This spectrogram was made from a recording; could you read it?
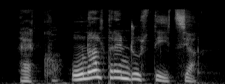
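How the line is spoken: Exclaiming. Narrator (Italian): esclamò Pippi

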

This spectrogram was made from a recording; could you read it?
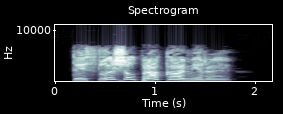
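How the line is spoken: Two colleagues whispering. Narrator (Russian): перешептывались двое его коллег

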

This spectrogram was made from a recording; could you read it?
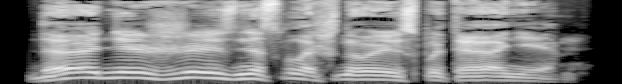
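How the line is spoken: Drunken grumbling. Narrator (Russian): ворчал пьяный

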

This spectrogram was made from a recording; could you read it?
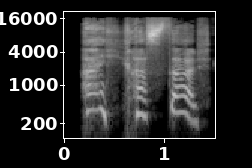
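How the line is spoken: Laughing protest. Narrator (Russian): смеясь, отбрыкивалась Маша

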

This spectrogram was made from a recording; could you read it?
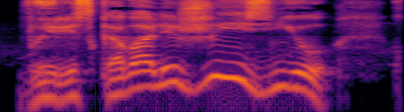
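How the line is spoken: Exclaimed in chorus. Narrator (Russian): хором воскликнули

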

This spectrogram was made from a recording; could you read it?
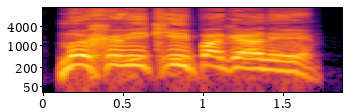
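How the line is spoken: Growling. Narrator (Russian): прорычал Пиви

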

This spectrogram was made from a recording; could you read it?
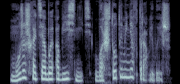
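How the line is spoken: Serious secretive whisper. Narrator (Russian): серьезно спросил шепотом, чтобы не слышали гребцы и охрана

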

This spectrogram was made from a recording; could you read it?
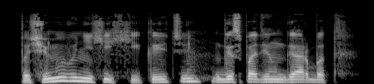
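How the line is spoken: Calm inquiry. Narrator (Russian): спокойно осведомился преподаватель

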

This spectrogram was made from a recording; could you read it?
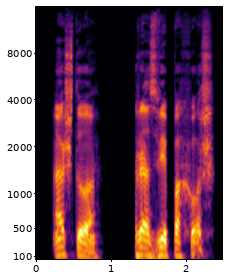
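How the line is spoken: Laughing. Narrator (Russian): рассмеялся

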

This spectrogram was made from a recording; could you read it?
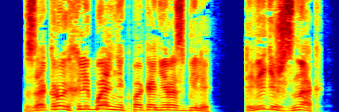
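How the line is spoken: Growling. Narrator (Russian): зарычал в его сторону Жига

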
